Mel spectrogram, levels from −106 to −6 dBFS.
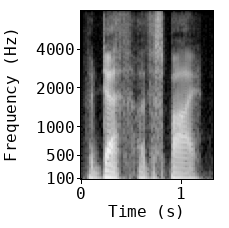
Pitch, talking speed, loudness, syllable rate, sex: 95 Hz, 225 wpm, -20 LUFS, 4.7 syllables/s, male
